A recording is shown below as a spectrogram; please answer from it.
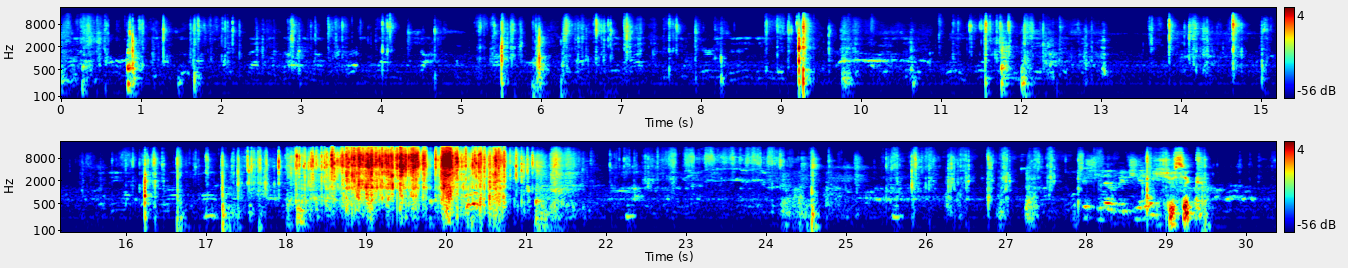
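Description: A foil card pack being torn open, with a few seconds of loud tearing and crinkling about two-thirds of the way through. Scattered light clicks and rustles of the wrapper and cards being handled come before and after it.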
